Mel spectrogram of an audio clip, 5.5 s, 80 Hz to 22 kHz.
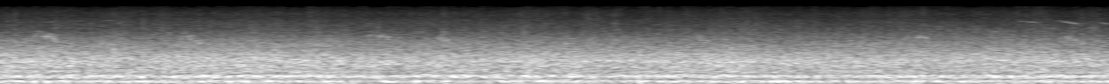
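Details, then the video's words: A springtime beehive with swarms of bees coming and going gives off a thick, continuous drone. The low humming buzz stays even throughout, with a few faint, brief high notes above it. "1 Hour of a Beehive ASMR | A Spring Nature Ambience Sounds"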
